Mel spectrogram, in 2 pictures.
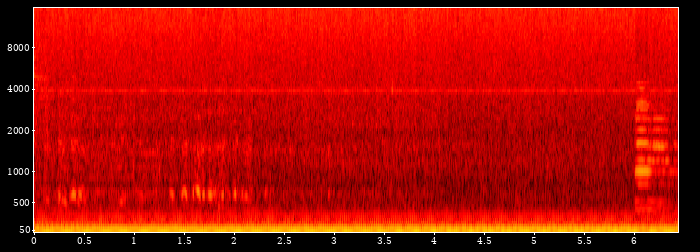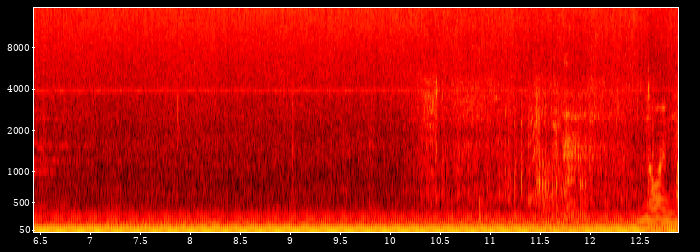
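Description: Steady low hum and rumble heard from inside a parked car, with a short car-horn toot about halfway through that fades out over a second.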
